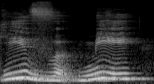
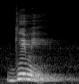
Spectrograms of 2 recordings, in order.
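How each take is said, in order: First: The v sound is fully pronounced. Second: The v sound is dropped. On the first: "ao invés de give me" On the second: "Tira o V aqui, fica gimme"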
